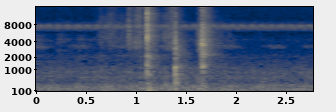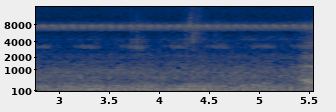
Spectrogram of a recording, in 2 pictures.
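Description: Three quick light clicks and taps about a second in as a flexible plastic ruler is moved and set down on paper, over a faint steady high-pitched whine.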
